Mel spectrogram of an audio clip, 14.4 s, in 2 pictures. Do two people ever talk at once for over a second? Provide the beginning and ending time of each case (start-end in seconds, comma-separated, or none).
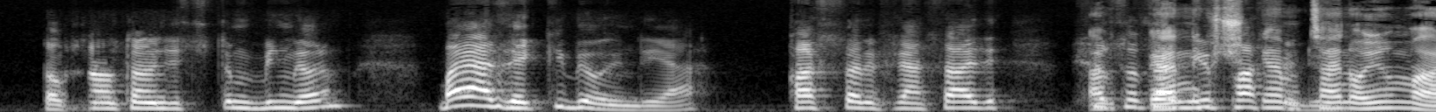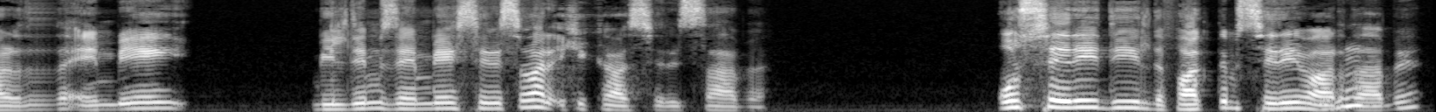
5.5-6.7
